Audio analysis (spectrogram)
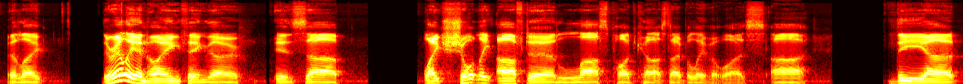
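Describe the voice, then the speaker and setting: A man's voice: deep voice, takes it slowly, fairly bright tone, smooth. A man, co-hosting a casual gaming podcast, talking in a laid-back, rambling way full of fillers. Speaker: podcast co-host.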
